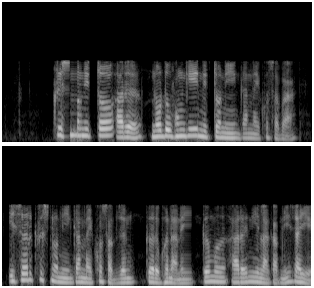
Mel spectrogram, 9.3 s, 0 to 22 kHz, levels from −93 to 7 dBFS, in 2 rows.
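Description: iLBC codec damage runs through the whole speech clip: everything above 4 kHz is gone, and each frame is coded independently, leaving the voice clear but plainly rough and synthetic. The character fits iLBC's 13.33 kbps mode with 30 ms frames.

Lost iLBC frames come first at 0.96 to 1.21 s, where about 180 ms of audio drops out in pieces over 240 ms, the longest run about a tenth of a second. The decoder fills the gaps by repeating the last pitch cycle blended with noise, heard as a held, buzzy vowel. A second loss follows "कृष्णनि गाननाय खसाबजों गोरोबहोनानै" at 7.41 to 7.52 s, a 90 ms hold. In both cases the voice recovers almost immediately because each frame stands alone.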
